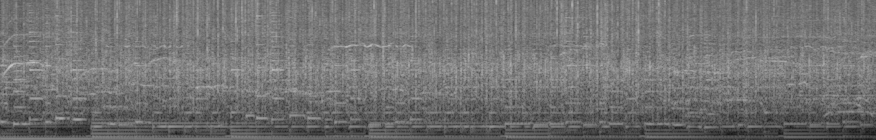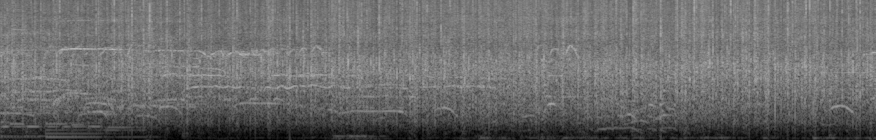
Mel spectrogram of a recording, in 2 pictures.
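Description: Audience applauding over closing music that holds slow, low sustained notes with a melody above them. The music stops about fifteen seconds in, and the applause carries on alone.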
